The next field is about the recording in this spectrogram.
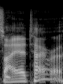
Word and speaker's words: Thyatira: Thyatira. – T-H is Thyatira. – Mm-hmm. – Thigh. I thought you said phi, like phi beta kappa. – Thyatira. Or at least that's the way the Southern boy pronounces it.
